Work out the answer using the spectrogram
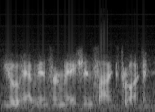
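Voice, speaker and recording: A man heard as a recorded airport weather broadcast over the radio, reading codes and figures in a flat, level way. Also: deep voice, moderate pace. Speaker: automated airport information announcer. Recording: dull lo-fi radio with faint hiss.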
